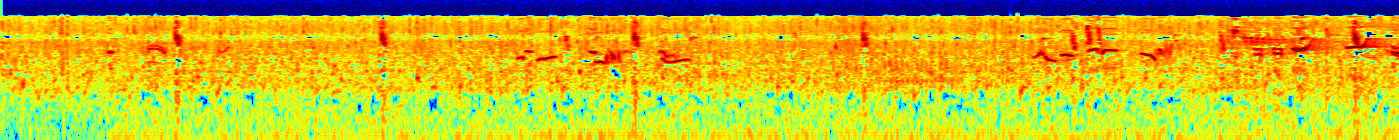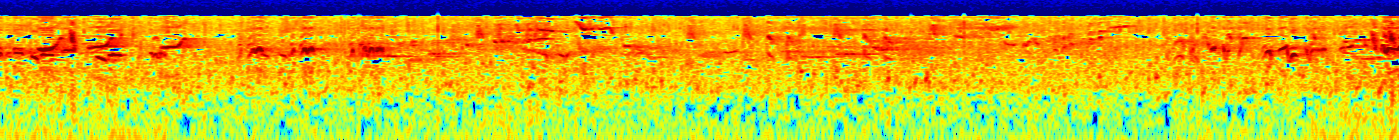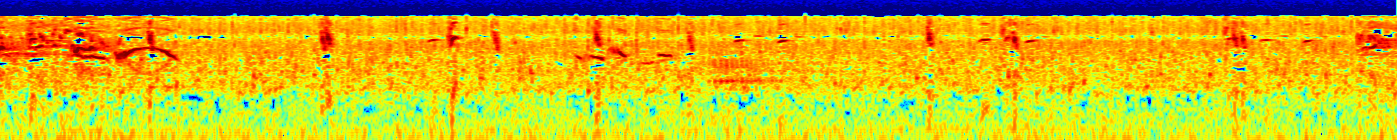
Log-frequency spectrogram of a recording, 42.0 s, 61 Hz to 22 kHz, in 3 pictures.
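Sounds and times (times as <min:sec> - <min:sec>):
running water trickling: 0:00.0 - 0:41.9
small birds chirping: 0:01.0 - 0:02.4, 0:05.1 - 0:07.1, 0:10.3 - 0:29.8, 0:31.1 - 0:31.4, 0:32.2 - 0:36.1, 0:37.1 - 0:38.5, 0:40.1 - 0:41.9.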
